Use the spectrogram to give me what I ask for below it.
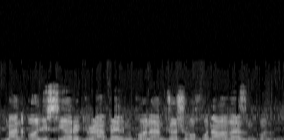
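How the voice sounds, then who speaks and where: A man playing a tabletop game, working out his moves out loud, counting numbers and checking with the game master. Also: medium pitch, lo-fi sound, noisy background. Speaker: player. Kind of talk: casual chat at a tabletop game.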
